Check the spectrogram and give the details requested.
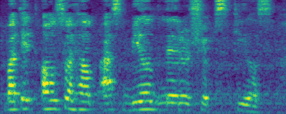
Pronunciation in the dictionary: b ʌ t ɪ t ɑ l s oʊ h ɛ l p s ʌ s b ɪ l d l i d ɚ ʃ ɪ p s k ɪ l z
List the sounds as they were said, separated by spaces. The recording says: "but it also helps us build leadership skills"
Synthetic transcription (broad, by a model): b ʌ t ɪ t ɑ l s oʊ h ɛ l p ʌ s b ɪ l d l i d ɚ ʃ ɪ p s k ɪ l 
